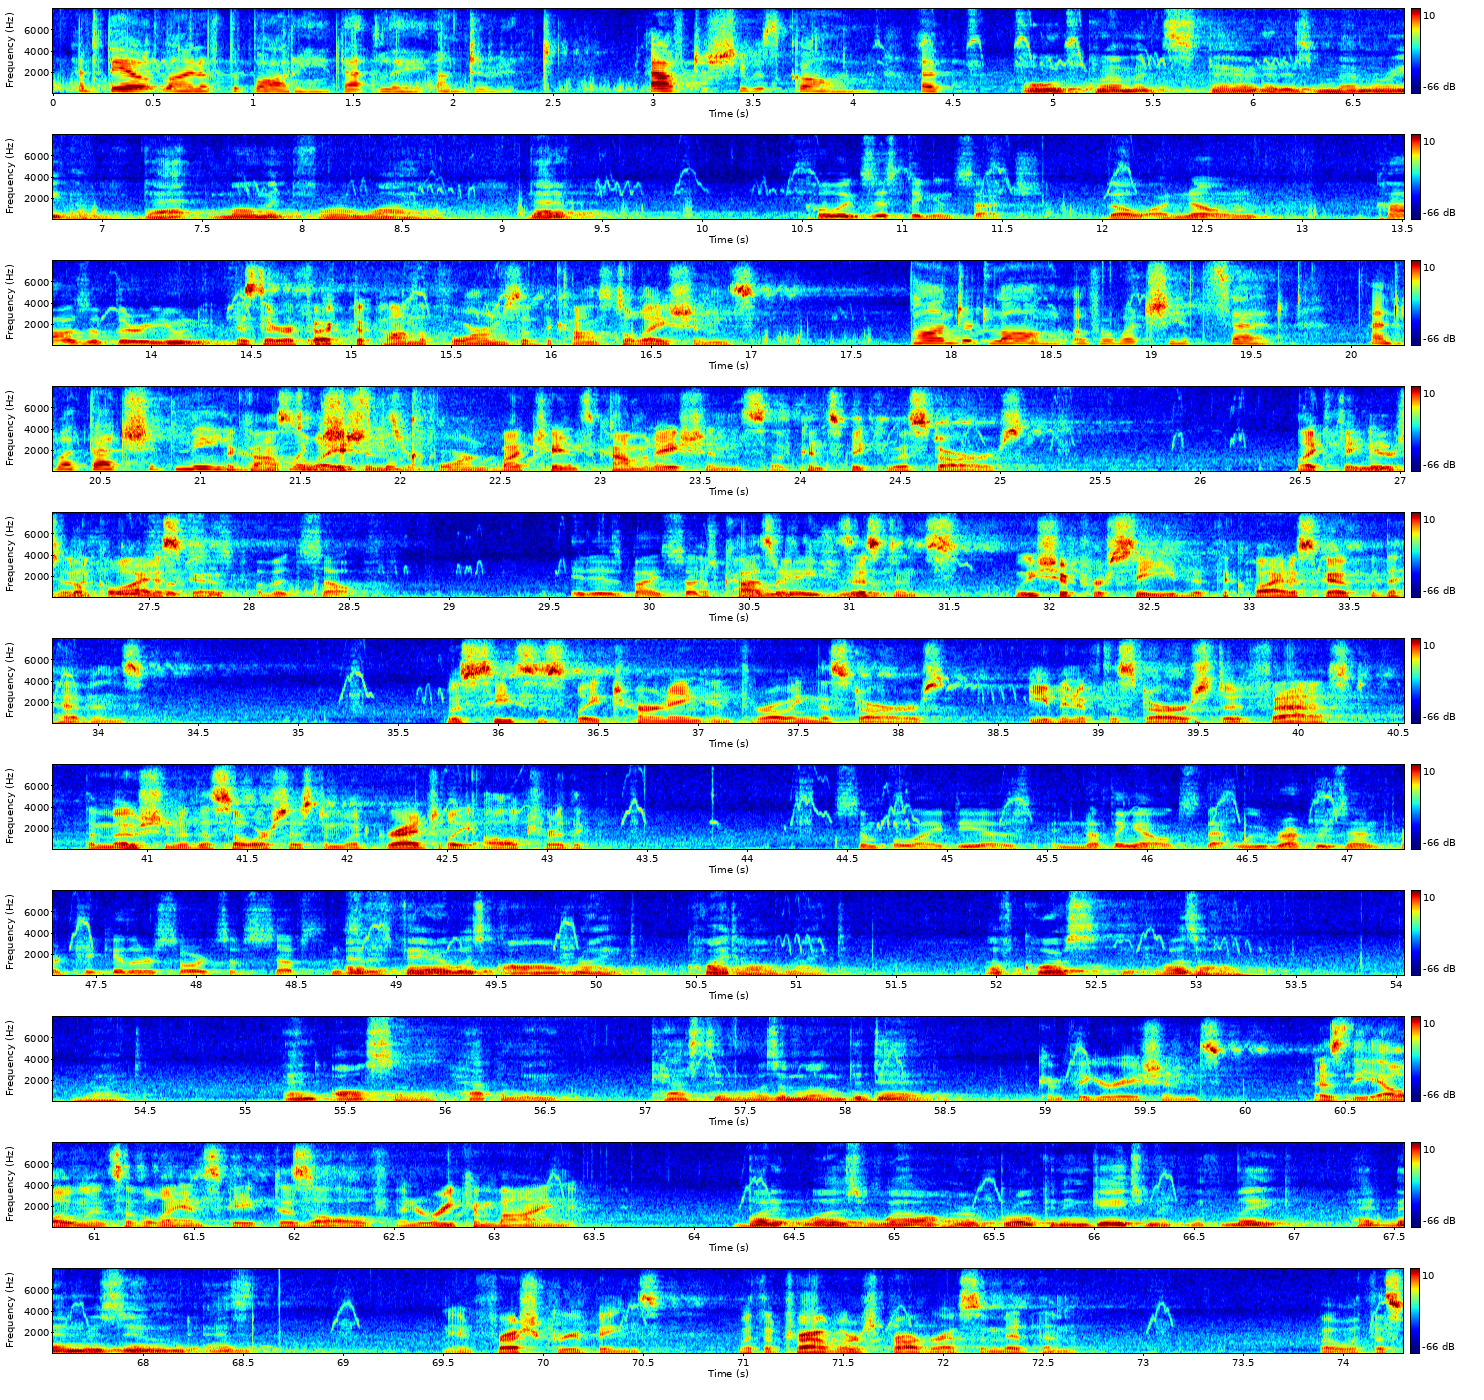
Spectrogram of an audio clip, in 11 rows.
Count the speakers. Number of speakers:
four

